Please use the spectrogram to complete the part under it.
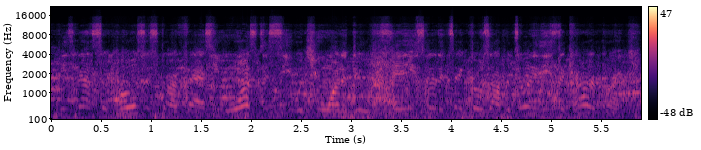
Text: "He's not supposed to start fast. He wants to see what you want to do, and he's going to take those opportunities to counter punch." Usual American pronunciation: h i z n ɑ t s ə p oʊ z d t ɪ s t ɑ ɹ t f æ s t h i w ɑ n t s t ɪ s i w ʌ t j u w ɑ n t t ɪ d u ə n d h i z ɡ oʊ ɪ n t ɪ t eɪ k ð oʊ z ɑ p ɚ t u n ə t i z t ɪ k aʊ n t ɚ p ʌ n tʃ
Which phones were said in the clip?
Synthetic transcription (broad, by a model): h i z n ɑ t s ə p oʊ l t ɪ s t ɑ ɹ t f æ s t h i w ɑ n t s t ɪ s i w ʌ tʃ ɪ w ɑ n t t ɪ d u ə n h i z ɡ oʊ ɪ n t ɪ t eɪ k ð oʊ z ɑ p ɚ t u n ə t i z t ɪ k aʊ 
